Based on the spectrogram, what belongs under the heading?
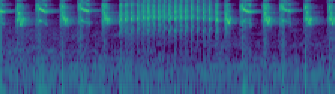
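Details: Long-tailed shrike song filled with mimicked sparrow and prinia calls: loud, harsh, high chirps repeated rapidly, broken midway by a fast rattling trill of about twenty notes, then more sharp chirps and thin whistled upslurs.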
